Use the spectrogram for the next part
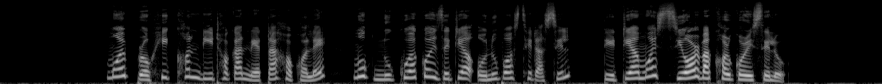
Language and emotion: Assamese, angry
